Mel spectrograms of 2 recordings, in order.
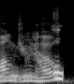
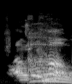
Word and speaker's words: Bong Joon-ho: Is it Bong Joon-ho? Is that how you say his name? I think it's his name. Bong Joon-ho. Bong Joon-ho.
